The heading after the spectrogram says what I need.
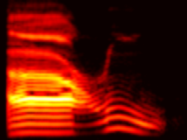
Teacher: Harus dibedakan antara hamzah dengan ainnya. A'u, ya. Yang satu di tenggorokan bagian bawah, yang satu di tengah.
